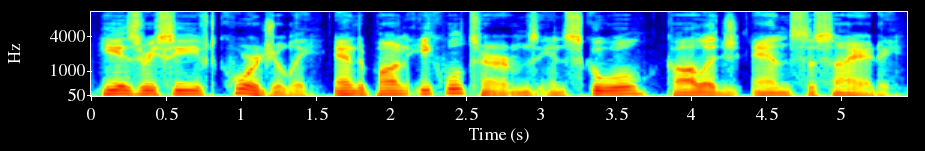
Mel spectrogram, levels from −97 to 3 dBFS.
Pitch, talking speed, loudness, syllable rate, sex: 105 Hz, 145 wpm, -16 LUFS, 4.6 syllables/s, male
